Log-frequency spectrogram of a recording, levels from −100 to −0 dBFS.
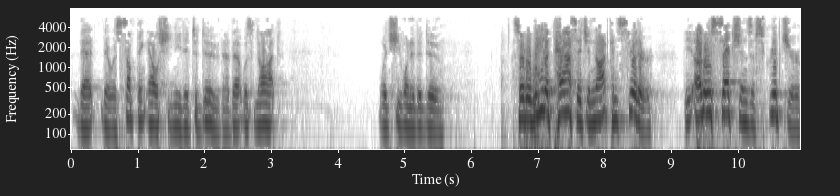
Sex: male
